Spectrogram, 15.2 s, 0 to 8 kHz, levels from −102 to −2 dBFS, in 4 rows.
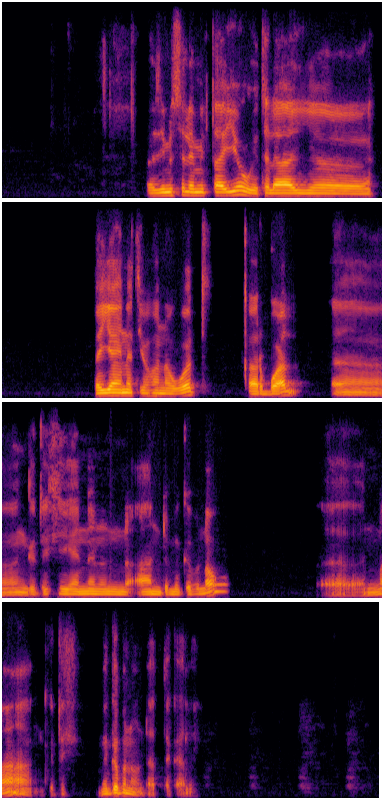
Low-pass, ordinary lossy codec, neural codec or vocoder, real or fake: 7.2 kHz; Opus, 32 kbps; none; real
